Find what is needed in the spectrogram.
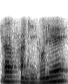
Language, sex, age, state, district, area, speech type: Hindi, male, 60+, Rajasthan, Jaipur, urban, conversation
